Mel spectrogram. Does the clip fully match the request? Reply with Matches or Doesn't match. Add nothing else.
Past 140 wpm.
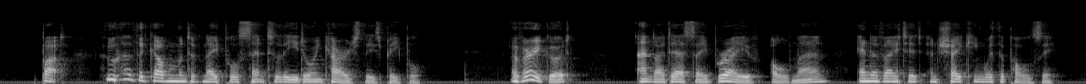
Matches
